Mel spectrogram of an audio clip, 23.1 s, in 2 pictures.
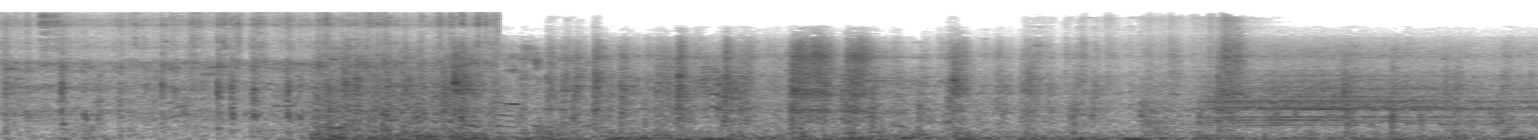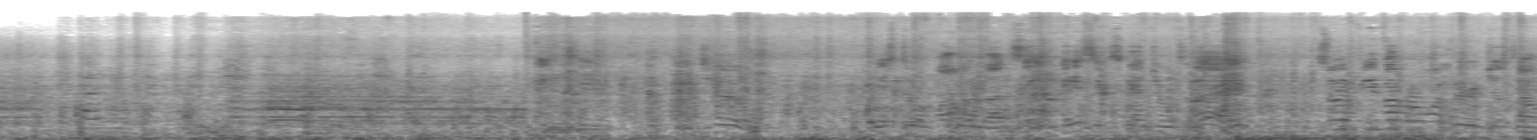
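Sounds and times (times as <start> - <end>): train rumbling with clicking wheels: 0.0 - 23.0
locomotive whistle: 9.0 - 11.9, 13.2 - 16.1.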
